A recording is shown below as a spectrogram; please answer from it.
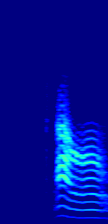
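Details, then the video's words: Domestic cat meowing for attention indoors: one clear, drawn-out meow about half a second long, starting high and bright, then sliding slightly downward and fading at the end. "My Cat wants my attention"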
